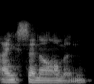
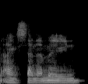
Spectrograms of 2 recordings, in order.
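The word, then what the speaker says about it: Ankhesenamun: called, in the film, the name is pronounced something like Angsenarmon, which is not a zillion miles away from the very good, well-attested name Angsenamun. We don't really know how ancient Egyptian names were pronounced, so Angsenarmon is probably a pretty good attempt at it.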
